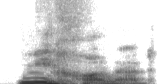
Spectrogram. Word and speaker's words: میخواند: But still you write it, but you do not pronounce it. میخواند.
